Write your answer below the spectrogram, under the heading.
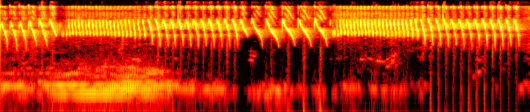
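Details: Canary singing a lure song intended to prompt lazy singers: quick high trills, a passage of slower downswept whistles around the middle, then another long rolling trill, with low hum early on.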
